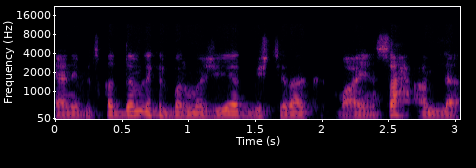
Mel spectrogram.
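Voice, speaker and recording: Speaking in a medium pitch with ordinary pitch variation, a man has an ordinary speaking voice. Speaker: podcast host, writer and translator. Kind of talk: interview, casual chat. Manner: formal, polished intro.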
